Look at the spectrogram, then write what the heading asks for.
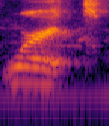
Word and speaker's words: worked: very nice my sister worked okay always observe people the pronunciation of the simple past when it's regular verb we usually use a sound that is a little different from the way we spell okay so here in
